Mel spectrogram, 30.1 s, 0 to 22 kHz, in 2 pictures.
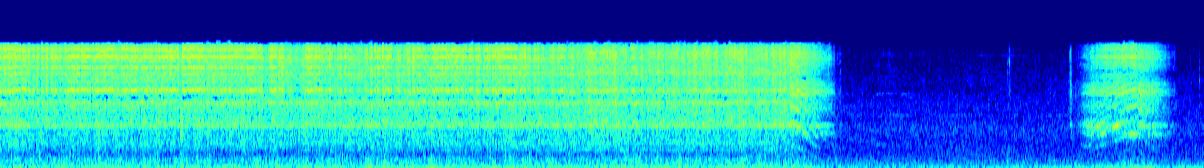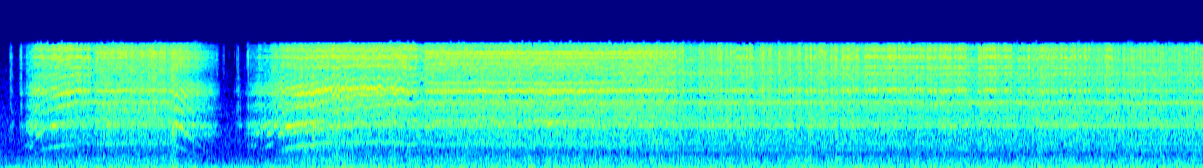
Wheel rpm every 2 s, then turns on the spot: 160, 160, 160, 160, 140, 10, 20, 60, 100, 110, 160, 160, 160, 160, 160.
none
